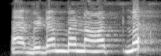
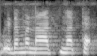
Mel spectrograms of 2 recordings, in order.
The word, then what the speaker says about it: विडम्बनात्मक: Vidambanatma Chitrane. Vidambanatma Chitrane. Why ik there? Oh, Vidambanatmaka.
